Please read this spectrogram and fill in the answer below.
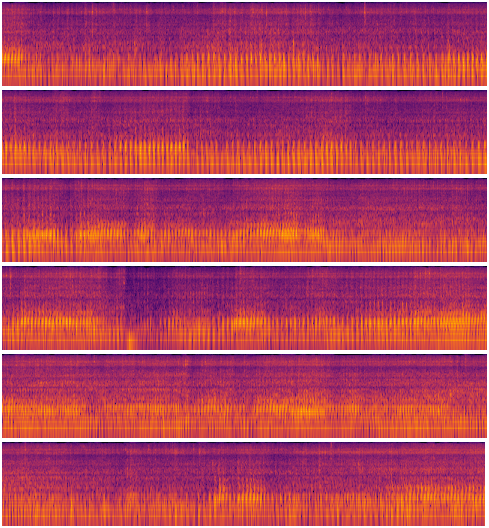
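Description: KTM EXC enduro dirt bike engine under way on a trail, its note rising and falling as the throttle is opened and closed, with one brief drop about halfway through. Heard from a helmet camera, with wind and trail noise mixed in.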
